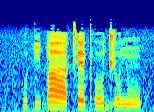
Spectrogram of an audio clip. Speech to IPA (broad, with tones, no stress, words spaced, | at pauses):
kʷɪ˦ki˨baː˦˨ kʰɛ˦ pʰo˨˦d͡ʒo˨nũ˨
